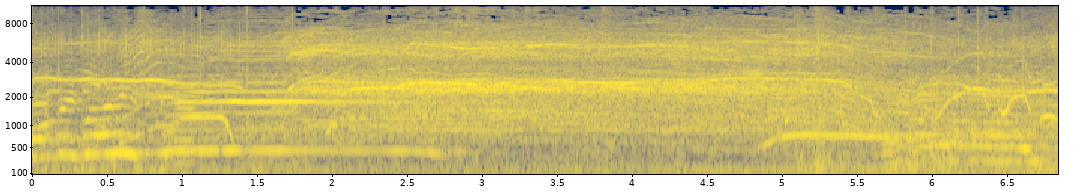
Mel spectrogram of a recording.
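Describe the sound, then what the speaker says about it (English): Crowd of elementary school children screaming and whooping together at a school event, a loud sustained chorus of high shrieks that rises and falls over several seconds. "everybody scream!"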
